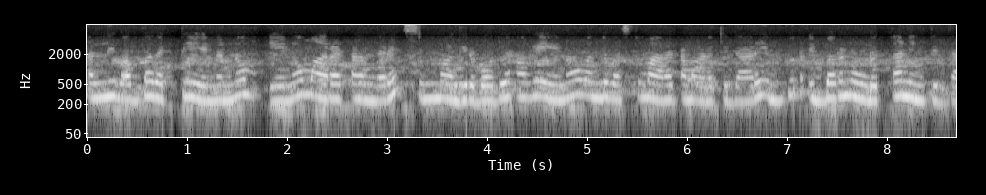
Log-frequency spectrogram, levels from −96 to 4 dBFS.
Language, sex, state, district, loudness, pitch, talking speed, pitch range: Kannada, female, Karnataka, Bidar, -15 LUFS, 255 Hz, 130 wpm, 240-275 Hz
